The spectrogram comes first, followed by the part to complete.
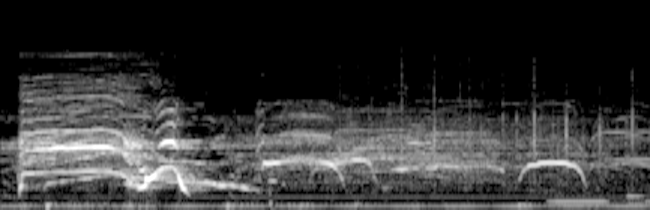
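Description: Concert audience cheering at the end of a song: a loud drawn-out yell in the first two seconds, then scattered rising-and-falling whoops, one louder near the end.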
